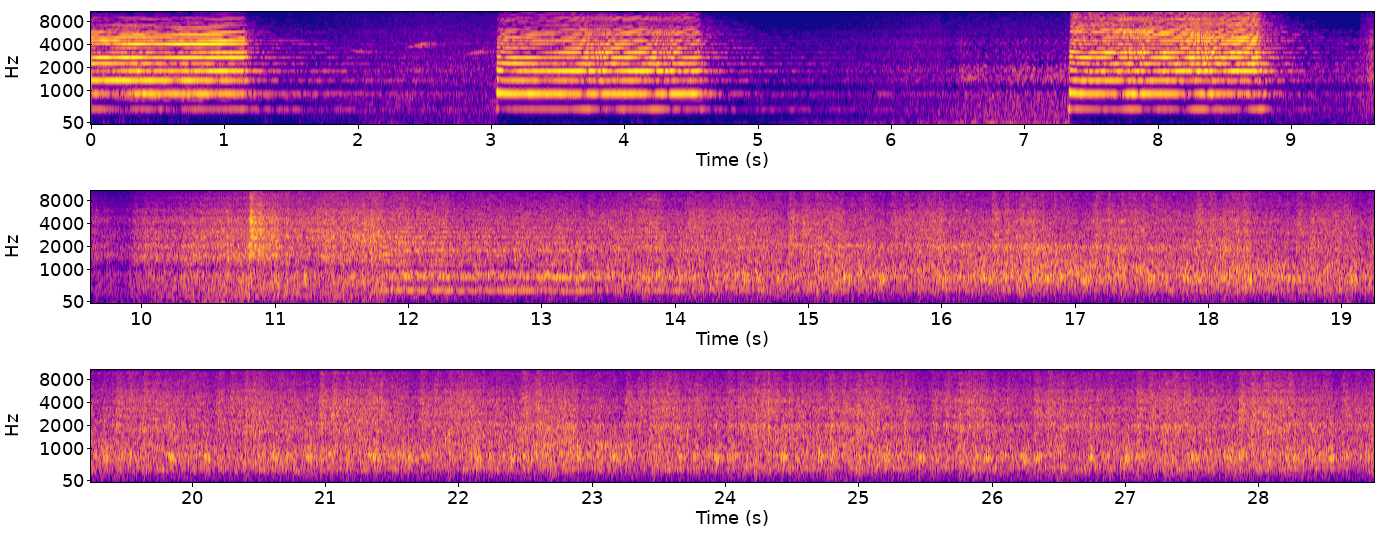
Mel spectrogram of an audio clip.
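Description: Alco diesel locomotive sounding its horn in three long blasts, then the train passing at speed, its ICF coaches rushing by with steady wheel-on-rail clatter.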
